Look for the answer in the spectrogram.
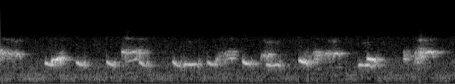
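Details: Bird singing before daybreak: clear whistled notes, some slurred down and others up, delivered in short bursts with brief pauses, against a faint low murmur.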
